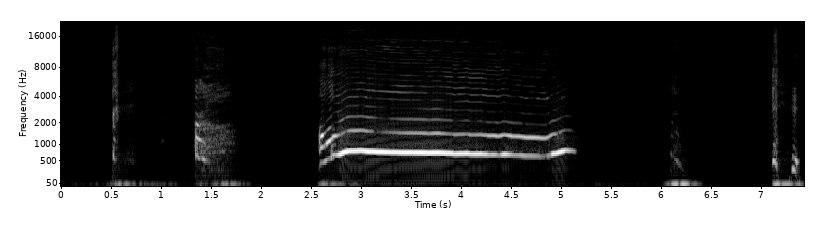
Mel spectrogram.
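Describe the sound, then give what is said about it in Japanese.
A human voice imitates a wolf howling in one long, sustained note lasting a few seconds, rising then holding steady, framed by short breathy sounds and quick intakes before and after. “なあなあ、一回だけ吠えてもいいか。こんな綺麗な月を見てたらなんだかうずうずしてきたぞ。”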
